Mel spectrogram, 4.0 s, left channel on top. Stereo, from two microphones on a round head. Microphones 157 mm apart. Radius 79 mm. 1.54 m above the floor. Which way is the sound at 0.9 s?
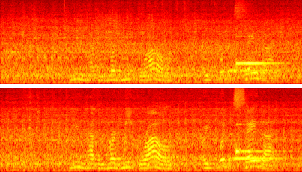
70° right (ahead or behind).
